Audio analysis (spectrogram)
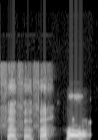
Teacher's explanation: Ujung lidahnya agak keluar sedikit menyentuh gigi atasnya.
